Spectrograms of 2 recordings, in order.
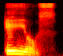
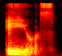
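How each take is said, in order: First: The double L sounds like an English Y. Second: The same.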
